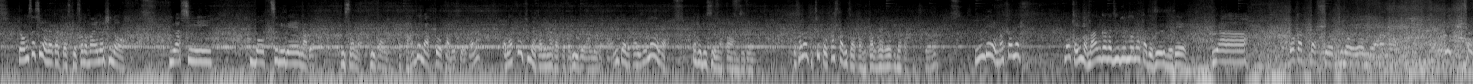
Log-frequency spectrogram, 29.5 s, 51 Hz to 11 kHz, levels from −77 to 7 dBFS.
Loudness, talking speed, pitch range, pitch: -20 LUFS, 325 characters per minute, 160-240 Hz, 200 Hz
